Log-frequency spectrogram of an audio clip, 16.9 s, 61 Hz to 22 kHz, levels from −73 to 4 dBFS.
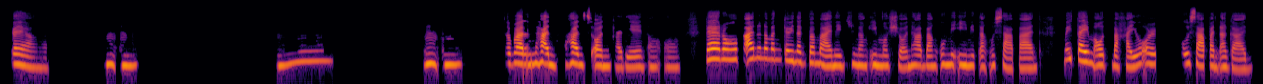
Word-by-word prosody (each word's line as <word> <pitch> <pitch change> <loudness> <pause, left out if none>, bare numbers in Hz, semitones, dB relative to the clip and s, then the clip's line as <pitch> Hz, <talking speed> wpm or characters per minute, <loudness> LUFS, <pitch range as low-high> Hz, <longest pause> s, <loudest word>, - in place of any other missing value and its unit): Kaya 245 -4 +2
nga. 195 0 -11 0.8
Mm. 230 -2 -3 1.9
Hmm. 305 +6 -6 1.2
Mm. 245 -1 -2 0.5
So 265 - -10
bale 260 -2 +8
hand 255 -5 +6 0.2
hands-on 235 -4 +2
ka 200 -2 -6
din 205 0 -3
oo. 205 -1 -10 0.3
Pero 355 0 +7
paano 370 +3 +6
naman 355 -2 -1
kayo 320 -1 +2
nag-ma-manage 250 -4 -1
ng 230 -1 -2
emosyon 225 -3 -3
habang 220 -1 -1
umiinit 240 -2 -2
ang 215 - -6
usapan, 190 -4 -2 0.4
may 355 - 0
timeout 280 -9 +4
ba 225 -3 -2
kayo 210 +4 -1
or 255 -1 +1 0.3
usapan 230 -4 0
agad? 185 -3 -5
235 Hz, 105 wpm, -22 LUFS, 220-265 Hz, 1.9 s, bale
